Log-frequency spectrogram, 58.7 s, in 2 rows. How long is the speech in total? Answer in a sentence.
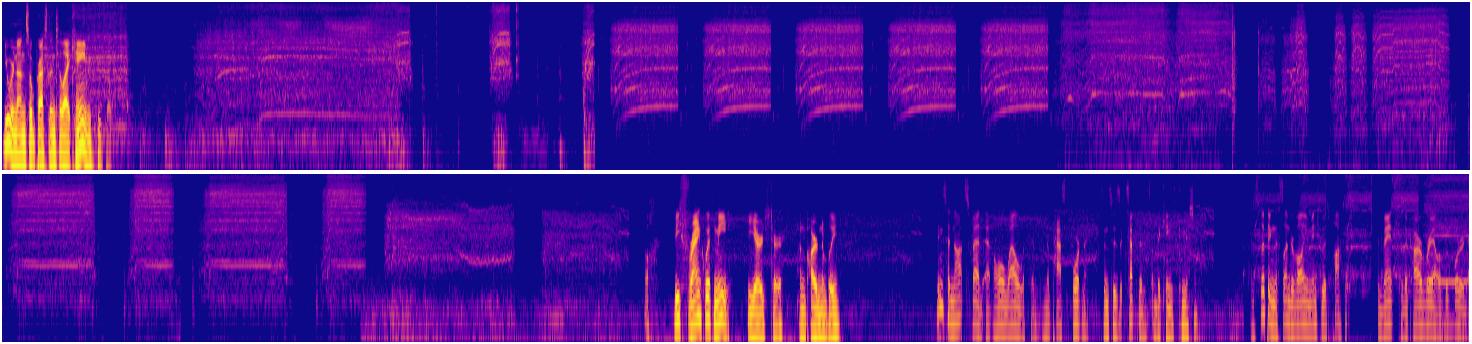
The speech can be heard for 16 seconds in total.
